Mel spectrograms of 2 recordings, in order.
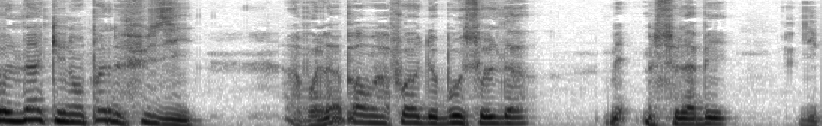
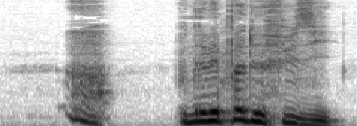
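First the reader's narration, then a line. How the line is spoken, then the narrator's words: Joyful priest's exclamation. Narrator (French): s'écria l'abbé trépignant de joie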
